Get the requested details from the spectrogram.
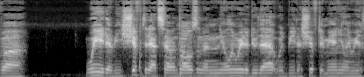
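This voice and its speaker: Bright and sharp in tone, a man speaks at a moderate pace with monotone, flat intonation. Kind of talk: casual vlog chat. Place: car. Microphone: phone near.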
